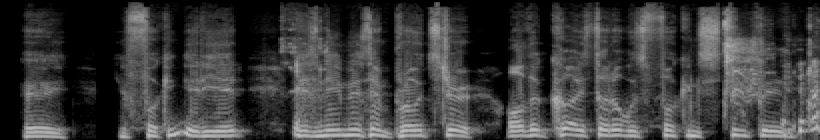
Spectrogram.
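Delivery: furious, pissed-off venting rant. Speaker retells his brother coming home from school mad at him, imitating an angry brother. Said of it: "he's pissed as fuck at me".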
